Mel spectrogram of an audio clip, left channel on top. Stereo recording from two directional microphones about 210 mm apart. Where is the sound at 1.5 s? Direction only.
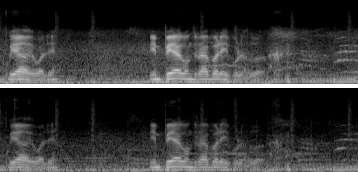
25° right (ahead or behind).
